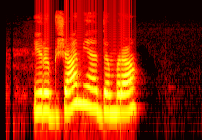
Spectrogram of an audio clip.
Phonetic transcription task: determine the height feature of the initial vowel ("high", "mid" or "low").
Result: high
